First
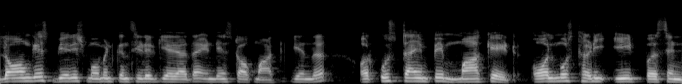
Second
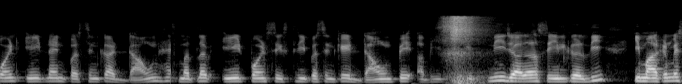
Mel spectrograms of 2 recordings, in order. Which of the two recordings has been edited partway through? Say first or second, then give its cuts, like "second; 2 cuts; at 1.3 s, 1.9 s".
second; 2 cuts; at 1.8 s, 4.5 s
